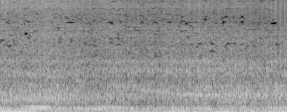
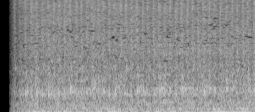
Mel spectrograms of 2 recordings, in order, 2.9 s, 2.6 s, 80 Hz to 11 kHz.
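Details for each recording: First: 2011 Mitsubishi Canter Super Speed diesel truck after the cracked injection pump timer was dealt with and the pump reset: steady, even diesel clatter holding constant speed with no misses or knocks; healthy engine. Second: 2011 Mitsubishi Canter Super Speed diesel truck idling harsh and uneven, with a lumpy low knock under clattery top end, a 'tak' on shutdown, heavy throttle and weak power; diagnosis found a cracked injection pump timer.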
